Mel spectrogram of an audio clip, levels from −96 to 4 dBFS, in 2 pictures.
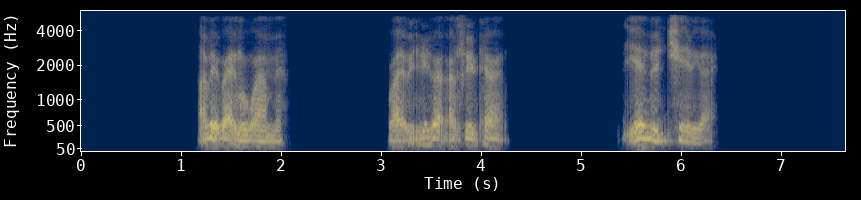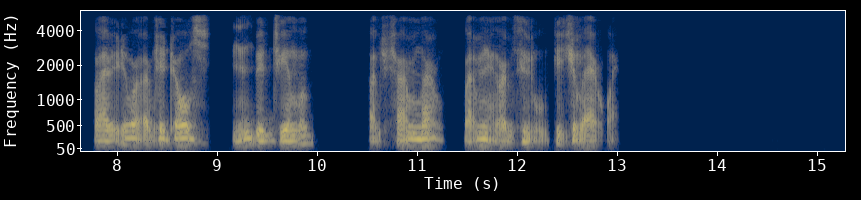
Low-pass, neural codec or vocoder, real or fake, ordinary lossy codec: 5.4 kHz; autoencoder, 44.1 kHz, a latent of 192 numbers a frame, MeloTTS; fake; MP3, 48 kbps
